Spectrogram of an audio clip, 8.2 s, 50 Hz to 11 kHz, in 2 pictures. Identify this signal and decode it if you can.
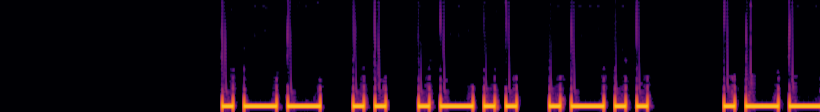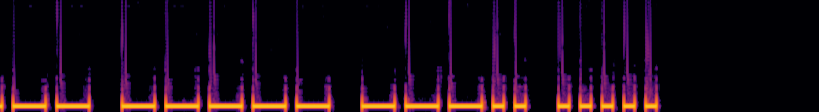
Morse code, heard as a keyed tone, about 22 wpm, 700 Hz. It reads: WILL 1085
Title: CWT Exchange 22wpm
